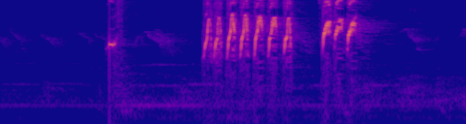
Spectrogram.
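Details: Lively Flamboyan song for tutoring and provoking other birds: one sharp high note, then a fast series of about nine bright buzzy notes and a shorter burst of four, all very high-pitched.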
